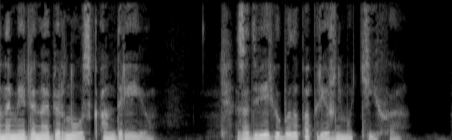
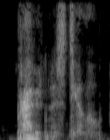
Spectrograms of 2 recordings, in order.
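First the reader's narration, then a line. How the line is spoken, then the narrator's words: Whispered. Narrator (Russian): прошептала она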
